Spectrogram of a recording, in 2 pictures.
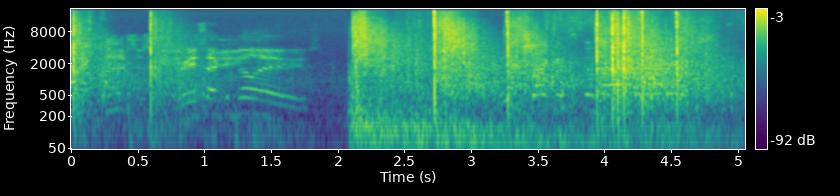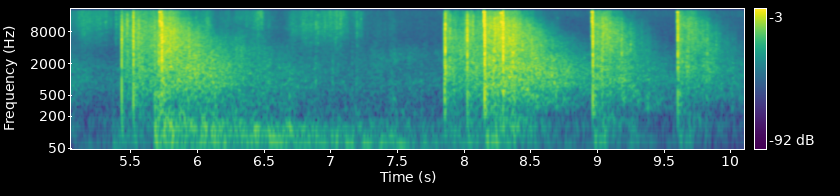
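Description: Musket volleys from the video game War of Rights boom and crackle across a large battle, with repeated loud cracks and rolling reports, some near and some distant, as a voice talks over parts of it.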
